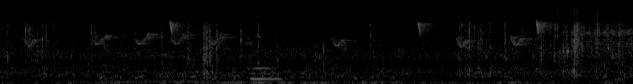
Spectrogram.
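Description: A small bird calling repeatedly, short high chirps that each drop quickly in pitch, over a faint outdoor background with a few soft clicks and rustles.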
